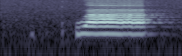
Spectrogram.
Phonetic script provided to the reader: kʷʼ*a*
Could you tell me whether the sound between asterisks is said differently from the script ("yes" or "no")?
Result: no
